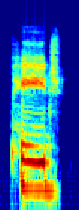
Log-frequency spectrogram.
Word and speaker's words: Paige: It is Courtney Paige Nelson. Paige is spelled P-A-I-G-E, not like the page in a book.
